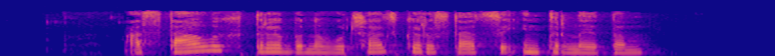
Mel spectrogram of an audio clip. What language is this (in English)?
Belarusian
